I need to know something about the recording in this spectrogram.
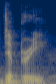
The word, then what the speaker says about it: Debris: Spelled like debris. S? Silent S. Silent S. Oh, debris. Yes.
